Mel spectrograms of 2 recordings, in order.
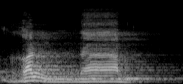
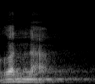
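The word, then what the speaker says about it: غنّام: dari Abdullah bin Ghannam bil ghainil mu'jamah, dengan ghain yang ada titik di 1 tuh. Ghannam pakai ghain titik 1. Wan nunil musyaddadatil, ya, dan nun yang ada ditasdidkan. Ya, jadi nunnya tasdidkan. Jadi bacanya apa?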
